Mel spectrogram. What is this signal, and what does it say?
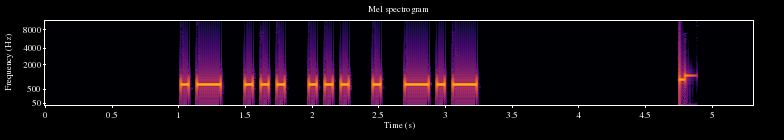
Morse code, heard as a keyed tone, about 20 wpm, 700 Hz. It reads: ASSEK
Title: Code Groups - 5 Letters - 20wpm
